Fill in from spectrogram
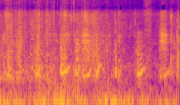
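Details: Ducks giving a run of short, nasal quacks, about a dozen in three seconds, irregularly spaced, over a constant low hum.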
